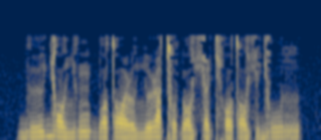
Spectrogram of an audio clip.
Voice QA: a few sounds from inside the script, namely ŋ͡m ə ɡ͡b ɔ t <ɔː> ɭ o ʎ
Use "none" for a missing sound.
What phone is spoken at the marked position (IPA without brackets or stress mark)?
ɔː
